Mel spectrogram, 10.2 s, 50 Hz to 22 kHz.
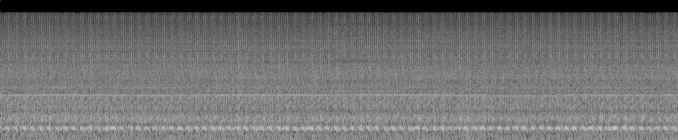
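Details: Ford Focus 3 1.6 (125 hp) after a cold start: light, tinny tapping at about 160 a minute over a smooth idle; metallic knock of unknown origin.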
